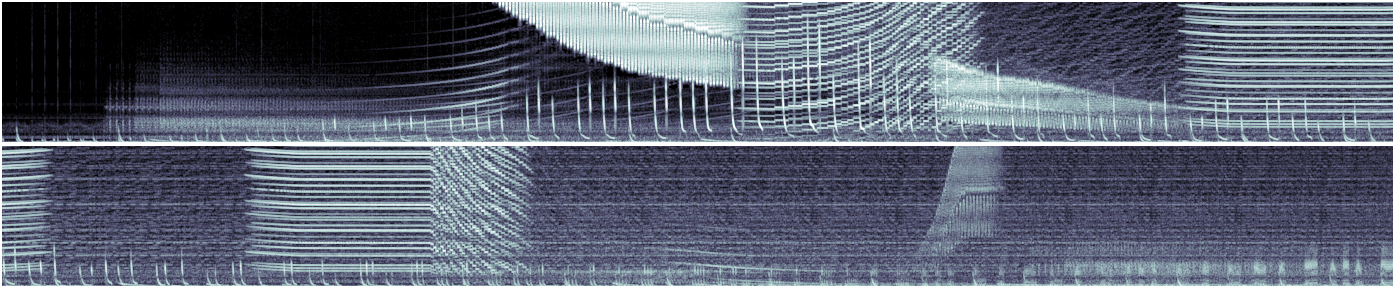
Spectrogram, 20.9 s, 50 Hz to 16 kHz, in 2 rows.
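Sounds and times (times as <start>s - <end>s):
SUPER6 synthesizer effects: 0.1s - 20.8s.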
